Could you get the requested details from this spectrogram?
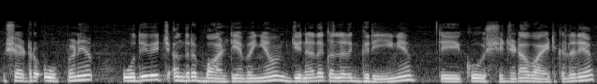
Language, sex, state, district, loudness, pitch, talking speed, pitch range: Punjabi, male, Punjab, Kapurthala, -13 LUFS, 160 Hz, 210 wpm, 145-180 Hz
